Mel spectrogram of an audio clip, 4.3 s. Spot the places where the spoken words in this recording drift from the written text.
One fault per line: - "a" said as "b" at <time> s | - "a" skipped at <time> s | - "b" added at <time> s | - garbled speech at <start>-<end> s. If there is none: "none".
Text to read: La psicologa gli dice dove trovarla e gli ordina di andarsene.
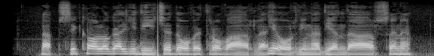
- "e" skipped at 2.7 s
